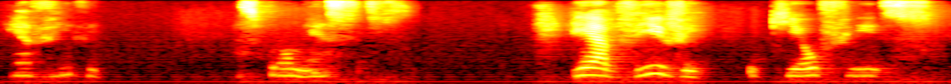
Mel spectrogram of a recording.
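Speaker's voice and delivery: gentle, grave appeal from the pulpit; hushed preaching. Real, not acted. Hushed prophetic exhortation.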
